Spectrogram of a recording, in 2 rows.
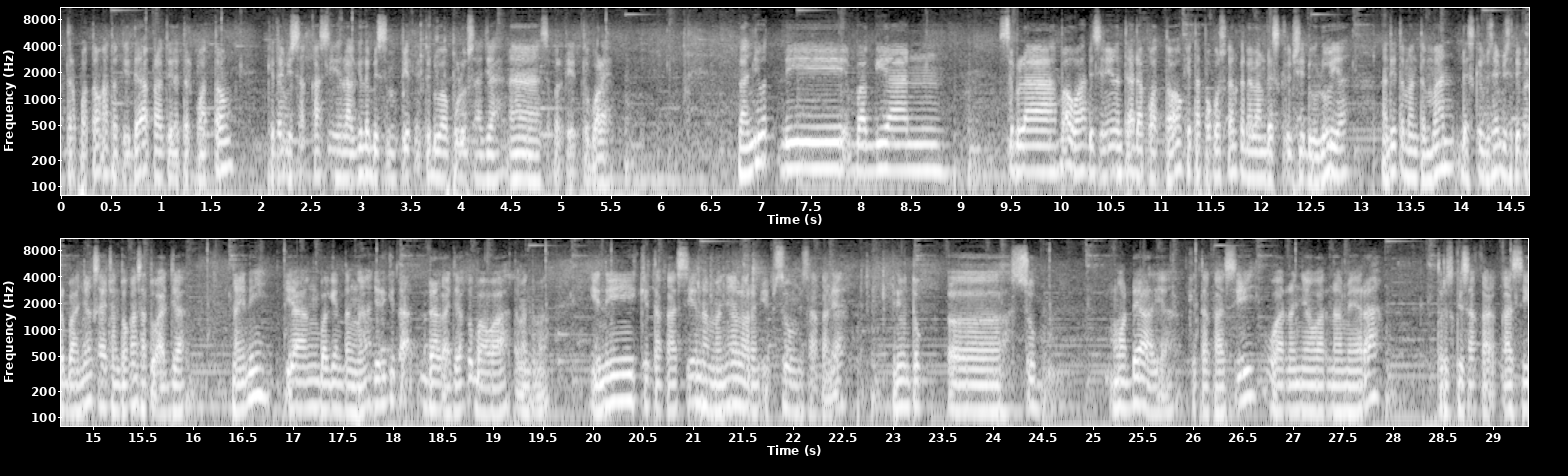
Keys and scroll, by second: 3.6 typing, 4.0 Return, 5.7 typing, 21.1-22.7 typing, 26.0 typing.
